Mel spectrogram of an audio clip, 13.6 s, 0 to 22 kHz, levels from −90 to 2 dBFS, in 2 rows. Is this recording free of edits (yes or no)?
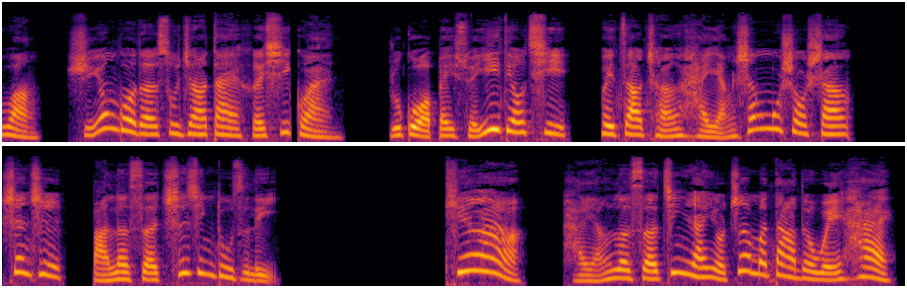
no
